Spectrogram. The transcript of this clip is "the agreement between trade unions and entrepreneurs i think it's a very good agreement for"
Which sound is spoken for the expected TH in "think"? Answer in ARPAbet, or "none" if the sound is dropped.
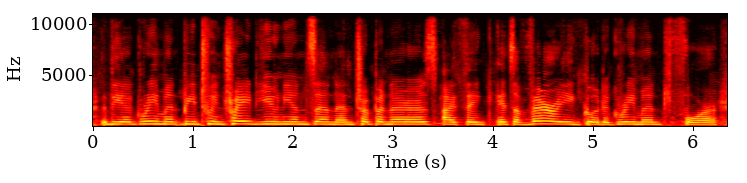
TH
